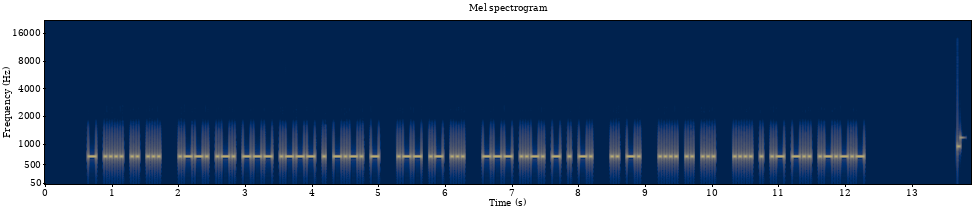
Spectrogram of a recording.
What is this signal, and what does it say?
Morse code, heard as a keyed tone, about 30 wpm, 700 Hz. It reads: THIS PROJECT WAS OFTEN IN HIS HEAD.
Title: Sentences from Top 1400 Words 30wpm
